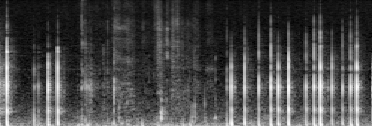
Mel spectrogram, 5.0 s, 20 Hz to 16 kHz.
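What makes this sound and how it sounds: Fingernails tap and scratch the plastic body of a capped deodorant stick container. Sharp, dry clicks with a faint ringing tone near 1.2 kHz open the clip, then a softer stretch of scratching and rustling follows. A quick, uneven run of crisp taps closes it.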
